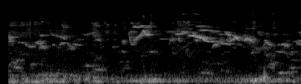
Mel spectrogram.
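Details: Oriental magpie-robin singing, with thin whistled phrases and short chirps scattered high above a low rumbling background.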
